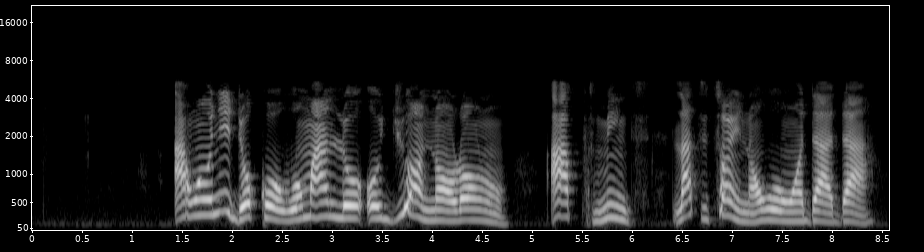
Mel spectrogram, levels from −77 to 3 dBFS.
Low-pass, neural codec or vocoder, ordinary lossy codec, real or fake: 5.4 kHz; none; none; real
